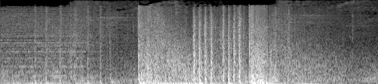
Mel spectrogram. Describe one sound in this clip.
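A treasure chest bursts open with a bright, shimmering chime.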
